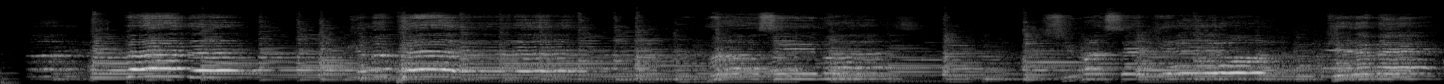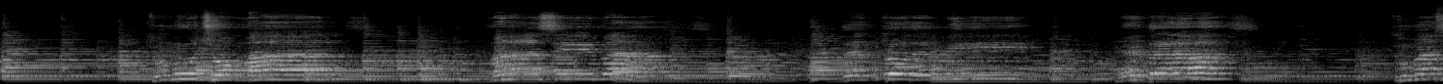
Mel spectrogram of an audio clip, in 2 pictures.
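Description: A man singing a slow song into a microphone, backed by acoustic guitar, in phrases of a few seconds each.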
